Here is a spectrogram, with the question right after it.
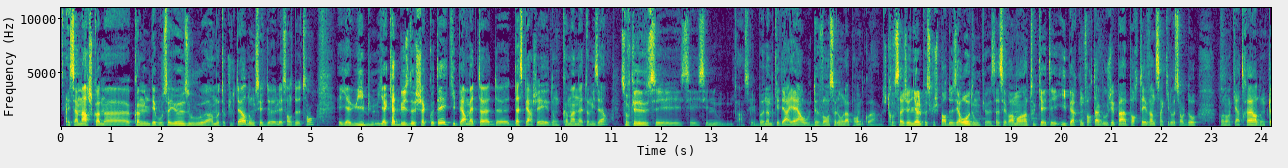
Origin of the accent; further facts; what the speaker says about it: Angers, Pays de la Loire, France; Moi, je viens d'Angers à la base, j'ai fait un BTS à viticulture œnologie à Saumur et je suis arrivé au Pic Saint-Loup après mon BTS, donc à 22 ans.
